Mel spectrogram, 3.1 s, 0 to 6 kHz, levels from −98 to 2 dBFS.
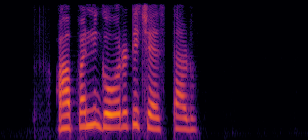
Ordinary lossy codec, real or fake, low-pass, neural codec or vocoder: none; fake; 5.4 kHz; codec, 16 kHz, 0.8 kbps, ZipCodec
